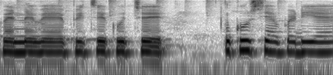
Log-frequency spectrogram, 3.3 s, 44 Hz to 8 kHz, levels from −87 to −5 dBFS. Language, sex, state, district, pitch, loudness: Hindi, female, Rajasthan, Bikaner, 215 Hz, -15 LUFS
